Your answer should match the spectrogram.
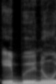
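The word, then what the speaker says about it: ابن: അടയാളങ്ങൾ കാണുമ്പോൾ നമ്മൾഅത് മനസ്സിലാക്കേണ്ടത് അവിടെ തുടക്കത്തിൽ ആണെങ്കിൽ അതിന എന്തുണ്ട് നമ്മൾ ഉച്ചാരണം കൊടുക്കും എന്ന് പറഞ്ഞാൽ ഇവിടെ ഇബ്നു എന്ന് വായിക്കണം ഇവിടെ എന്ത് ചെയ്യണം തുടക്കമാണ് ആദ്യത്തിൽ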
